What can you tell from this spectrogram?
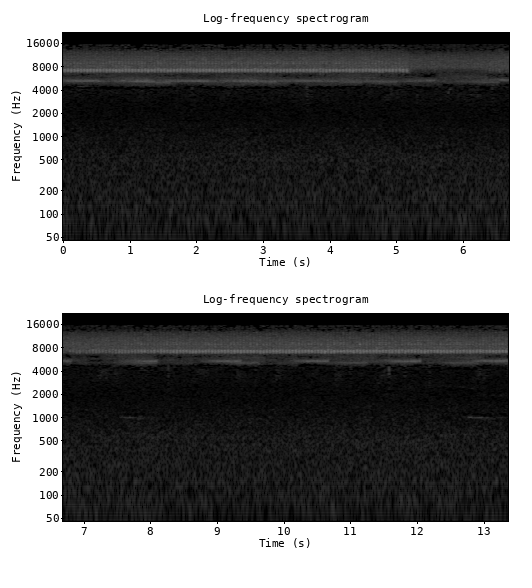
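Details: Crickets on a starry night, a dense continuous high shrill trill pulsing steadily, briefly softer near the middle before swelling back; calm wind adds a soft low rush underneath.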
